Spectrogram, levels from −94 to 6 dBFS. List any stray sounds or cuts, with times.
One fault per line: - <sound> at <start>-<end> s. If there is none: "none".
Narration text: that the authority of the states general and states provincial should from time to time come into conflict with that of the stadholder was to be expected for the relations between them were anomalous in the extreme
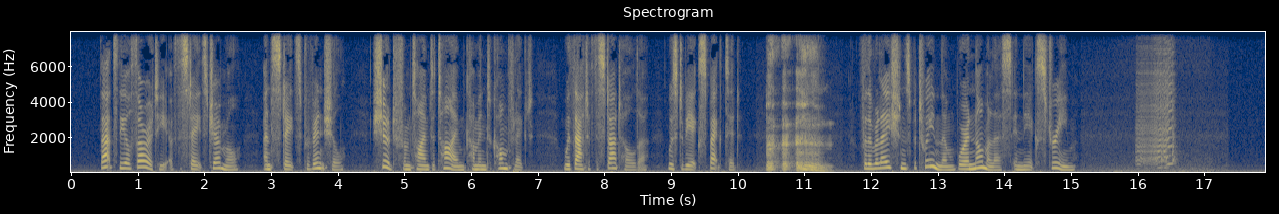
- throat clearing at 10.4-11.5 s
- squeak at 15.6-17.2 s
